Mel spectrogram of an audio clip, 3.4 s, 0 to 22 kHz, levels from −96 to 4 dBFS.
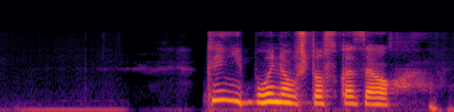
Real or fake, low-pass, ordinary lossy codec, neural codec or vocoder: fake; none; none; codec, 16 kHz, 1 kbps, FunCodec, trained on LibriTTS, 50 frames a second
